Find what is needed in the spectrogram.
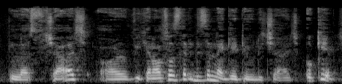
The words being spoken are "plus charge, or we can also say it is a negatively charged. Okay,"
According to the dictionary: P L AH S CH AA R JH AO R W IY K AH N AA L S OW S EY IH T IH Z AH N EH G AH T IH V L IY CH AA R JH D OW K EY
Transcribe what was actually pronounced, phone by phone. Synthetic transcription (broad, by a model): P L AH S CH AA R JH AO R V IY K AH N AA L S OW S EY IH T IH Z AH N EH G AH T IH V L IY CH AA R JH OW K EY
